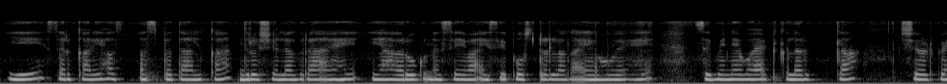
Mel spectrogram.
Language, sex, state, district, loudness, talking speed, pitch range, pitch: Hindi, female, Bihar, Gopalganj, -31 LUFS, 165 wpm, 225-235 Hz, 230 Hz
